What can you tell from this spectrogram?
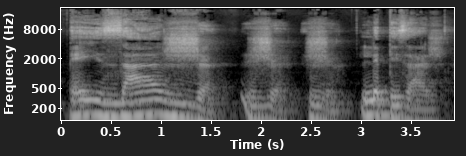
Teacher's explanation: No es como en español que suena G, como el sonido J, sino que en francés vamos a hacer como vibrar, como si fuera una Y, como una Y.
